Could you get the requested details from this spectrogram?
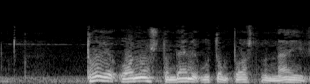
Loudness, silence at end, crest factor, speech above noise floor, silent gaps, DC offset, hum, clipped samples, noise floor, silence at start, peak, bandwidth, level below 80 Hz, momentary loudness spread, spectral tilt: -17 LUFS; 0 s; 10 dB; 21 dB; none; under 0.1%; none; under 0.1%; -37 dBFS; 0 s; -6 dBFS; 6.4 kHz; -50 dBFS; 18 LU; -10 dB/octave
